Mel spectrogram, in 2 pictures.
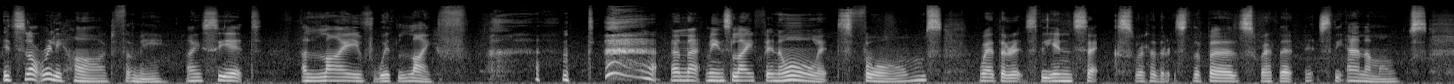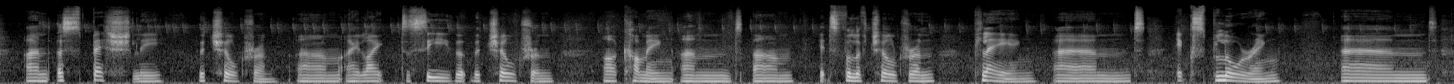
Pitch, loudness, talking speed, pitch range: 150 Hz, -19 LUFS, 115 wpm, 140-170 Hz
